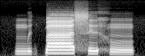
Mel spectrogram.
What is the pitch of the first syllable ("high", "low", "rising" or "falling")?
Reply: low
